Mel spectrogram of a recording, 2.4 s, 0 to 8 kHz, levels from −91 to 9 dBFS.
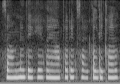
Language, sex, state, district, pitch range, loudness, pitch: Hindi, female, Rajasthan, Jaipur, 245-255 Hz, -16 LUFS, 250 Hz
